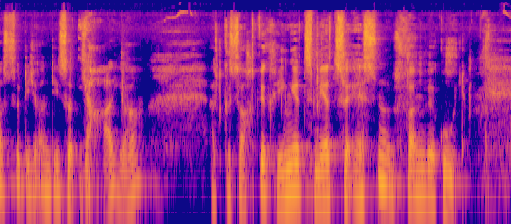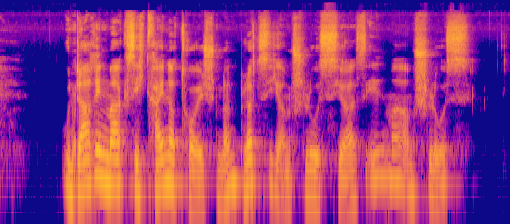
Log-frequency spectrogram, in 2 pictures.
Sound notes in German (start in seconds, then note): none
